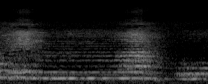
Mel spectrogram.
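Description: A single voice chanting Qur'anic recitation with tajweed, holding one long drawn-out note that fades about one and a half seconds in, then starting the next held note.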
